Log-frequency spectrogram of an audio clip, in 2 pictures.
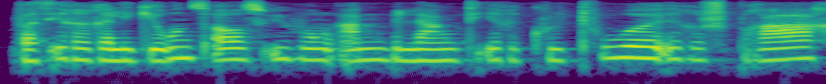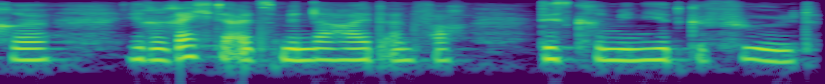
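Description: A woman talks with monotone, flat intonation. Her pace is fairly slow. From Romania (Transylvania and Banat). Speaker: novelist. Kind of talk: interview about her novel. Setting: remote call from her desk at home. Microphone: remote line.

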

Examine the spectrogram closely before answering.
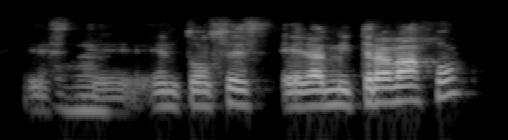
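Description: The man has an unremarkable speaking voice, fairly high in pitch with ordinary pitch variation. The sound is dry and close with no echo, over a quiet background. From northern Mexico, Reynosa, Tamaulipas. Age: 30s. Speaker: magician, former magic shop employee. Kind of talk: casual interview.

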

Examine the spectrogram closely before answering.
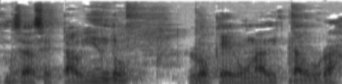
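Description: Against noticeable background noise, a man talks at a fairly low pitch with ordinary pitch variation. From Puerto Rico (Ciales). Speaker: podcaster. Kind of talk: political commentary monologue. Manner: halting, many repetitions and fillers.

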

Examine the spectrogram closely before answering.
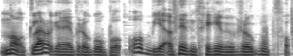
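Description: A medium-pitched male voice with a dry, close sound, no echo and a quiet background. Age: 20s. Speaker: podcast host. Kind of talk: casual monologue. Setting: lying in bed at home. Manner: halting, many fillers.

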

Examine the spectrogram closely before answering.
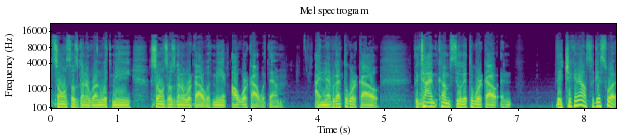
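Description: Against a silent background in a very clean recording, a man speaks at a very fast pace in an animated tone. His pitch is fairly low with ordinary variation. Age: 30s. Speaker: motivational podcast host. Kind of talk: motivational monologue.

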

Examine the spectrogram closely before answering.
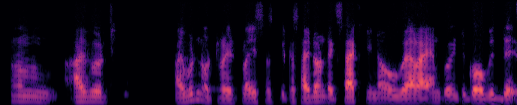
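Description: A man with an Indian accent speaks at a fairly slow pace, medium in pitch and fairly even in intonation. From Kerala, India. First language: Malayalam. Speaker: spiritual teacher and speaker. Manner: hesitant, filler-heavy.

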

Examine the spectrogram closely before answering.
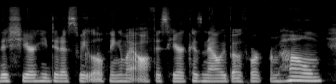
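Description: Dry and close with no echo, a woman with a very deep, low pitch speaks in an animated, bright, sharp tone on a very clean recording with a silent background. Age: 30s. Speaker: business coach podcast host. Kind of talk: casual solo podcast monologue.

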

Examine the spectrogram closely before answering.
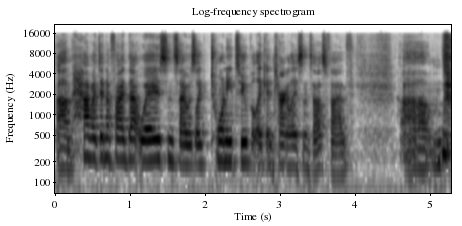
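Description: A woman of medium pitch talks at a fairly quick pace with ordinary pitch variation. Noticeable background noise can be heard. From Texas. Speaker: podcast guest. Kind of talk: casual chat.

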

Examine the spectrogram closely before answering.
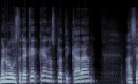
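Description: A man's fairly even intonation, in a dry, close sound with no echo. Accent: Mexican. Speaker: podcast host. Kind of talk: interview.

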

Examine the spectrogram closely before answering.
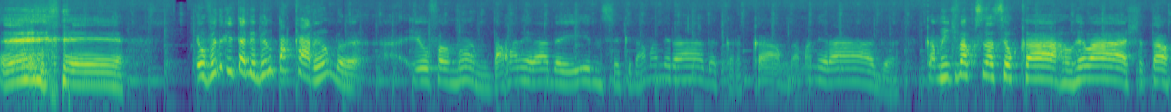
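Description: A man speaks at a moderate pace in a high voice, with lively intonation and big swings in loudness, while music plays in the background. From Baixada Fluminense, Rio de Janeiro (Belford Roxo). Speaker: tabletop RPG player, RPG channel host. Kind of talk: tabletop RPG session, casual roleplay.

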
